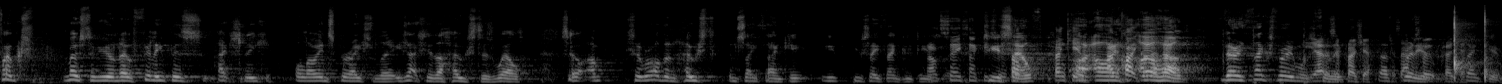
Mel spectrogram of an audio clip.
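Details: Adult male speakers; normal speech.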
